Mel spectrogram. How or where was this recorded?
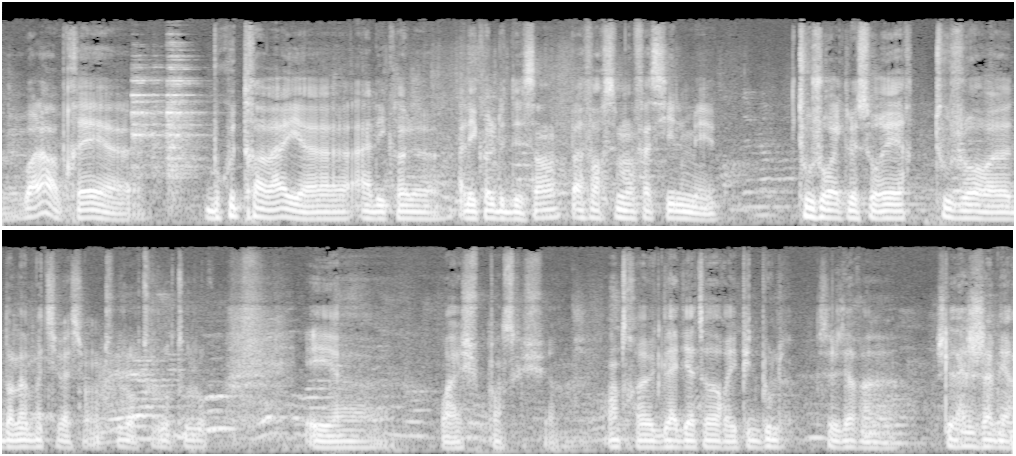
busy venue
